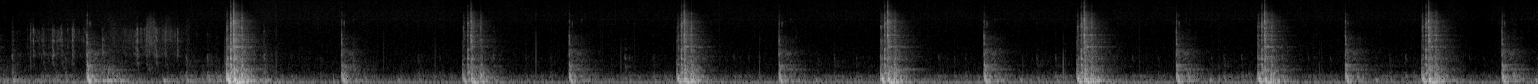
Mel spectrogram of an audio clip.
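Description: A slow, even series of heavy thuds, about one a second, alternating louder and softer strikes.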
